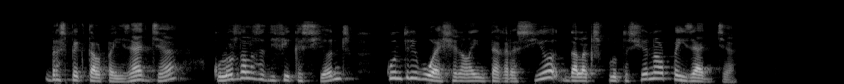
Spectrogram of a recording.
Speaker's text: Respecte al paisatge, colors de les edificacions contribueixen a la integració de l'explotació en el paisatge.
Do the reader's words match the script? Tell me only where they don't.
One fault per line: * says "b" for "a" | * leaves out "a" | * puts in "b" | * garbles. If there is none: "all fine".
all fine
